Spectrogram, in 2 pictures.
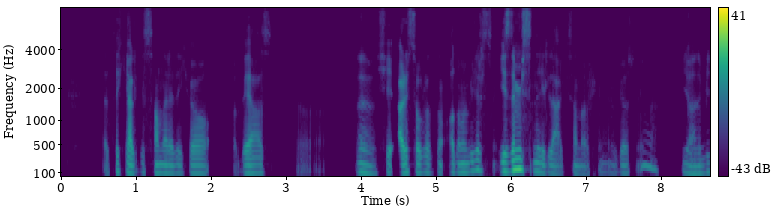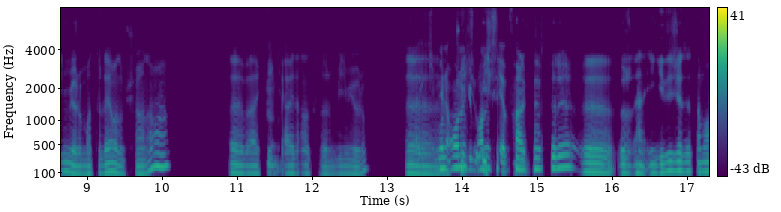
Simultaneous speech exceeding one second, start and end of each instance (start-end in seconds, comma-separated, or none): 13.4-14.9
